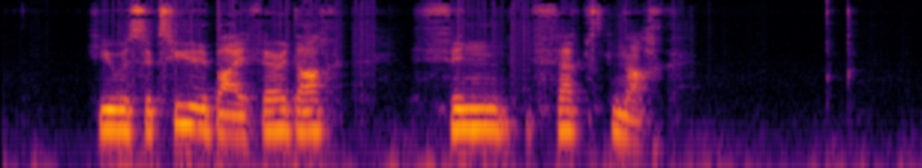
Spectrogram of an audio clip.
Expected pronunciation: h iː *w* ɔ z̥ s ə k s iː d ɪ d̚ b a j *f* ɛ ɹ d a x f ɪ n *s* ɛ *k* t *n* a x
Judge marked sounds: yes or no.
yes, yes, no, yes, yes

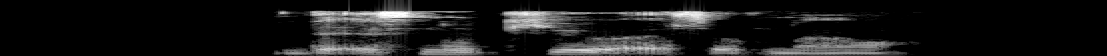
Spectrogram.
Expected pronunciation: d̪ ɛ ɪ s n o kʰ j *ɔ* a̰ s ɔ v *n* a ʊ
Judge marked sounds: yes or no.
no, yes

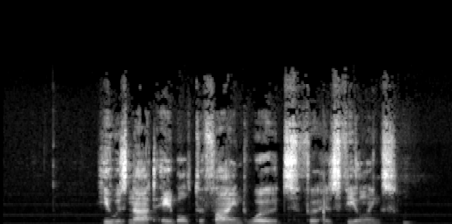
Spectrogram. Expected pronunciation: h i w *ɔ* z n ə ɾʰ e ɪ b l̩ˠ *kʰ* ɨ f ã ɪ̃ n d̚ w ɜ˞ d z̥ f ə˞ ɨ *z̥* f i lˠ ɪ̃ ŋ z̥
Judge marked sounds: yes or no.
no, no, yes

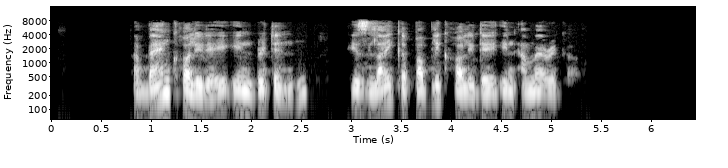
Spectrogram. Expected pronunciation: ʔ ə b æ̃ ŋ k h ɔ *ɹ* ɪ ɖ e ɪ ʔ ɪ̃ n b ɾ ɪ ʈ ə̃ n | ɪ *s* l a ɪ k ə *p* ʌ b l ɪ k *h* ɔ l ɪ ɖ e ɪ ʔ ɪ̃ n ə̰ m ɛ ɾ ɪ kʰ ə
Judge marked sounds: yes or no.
no, no, yes, yes

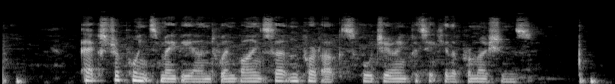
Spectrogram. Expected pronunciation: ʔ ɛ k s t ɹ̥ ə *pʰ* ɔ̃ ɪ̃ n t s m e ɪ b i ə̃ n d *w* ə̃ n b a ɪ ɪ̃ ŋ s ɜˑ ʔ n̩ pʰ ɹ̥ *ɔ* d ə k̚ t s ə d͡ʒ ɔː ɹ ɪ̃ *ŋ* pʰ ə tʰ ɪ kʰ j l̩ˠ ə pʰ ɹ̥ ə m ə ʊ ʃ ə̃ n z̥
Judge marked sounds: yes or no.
yes, yes, no, yes

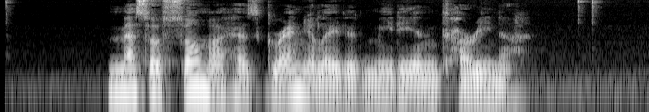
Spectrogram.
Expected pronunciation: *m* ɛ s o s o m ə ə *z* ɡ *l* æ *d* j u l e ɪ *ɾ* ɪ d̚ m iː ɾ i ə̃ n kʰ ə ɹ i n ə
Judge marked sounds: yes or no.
yes, yes, no, no, yes

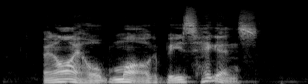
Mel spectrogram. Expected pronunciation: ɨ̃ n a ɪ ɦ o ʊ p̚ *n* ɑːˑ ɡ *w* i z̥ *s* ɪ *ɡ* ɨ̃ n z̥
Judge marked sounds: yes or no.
no, no, no, yes

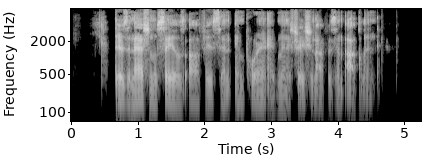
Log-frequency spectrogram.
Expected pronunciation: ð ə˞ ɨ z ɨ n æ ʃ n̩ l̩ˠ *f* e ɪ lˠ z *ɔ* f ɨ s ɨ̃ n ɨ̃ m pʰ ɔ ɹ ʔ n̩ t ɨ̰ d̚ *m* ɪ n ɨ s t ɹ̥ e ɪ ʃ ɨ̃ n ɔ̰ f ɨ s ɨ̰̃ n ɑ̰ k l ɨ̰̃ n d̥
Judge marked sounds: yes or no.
no, yes, yes

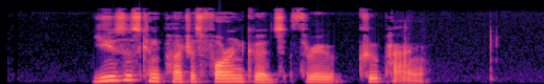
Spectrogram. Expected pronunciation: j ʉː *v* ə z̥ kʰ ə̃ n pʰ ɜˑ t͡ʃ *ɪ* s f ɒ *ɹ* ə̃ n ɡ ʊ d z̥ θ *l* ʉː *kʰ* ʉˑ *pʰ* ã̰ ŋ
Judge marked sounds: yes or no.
no, yes, yes, no, yes, yes

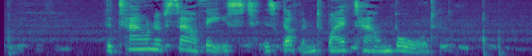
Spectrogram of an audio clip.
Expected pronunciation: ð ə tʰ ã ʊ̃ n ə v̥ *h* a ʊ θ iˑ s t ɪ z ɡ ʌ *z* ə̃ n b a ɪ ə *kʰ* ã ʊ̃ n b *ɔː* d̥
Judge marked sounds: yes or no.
no, no, no, yes

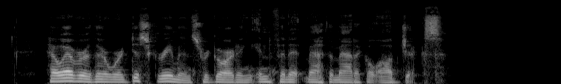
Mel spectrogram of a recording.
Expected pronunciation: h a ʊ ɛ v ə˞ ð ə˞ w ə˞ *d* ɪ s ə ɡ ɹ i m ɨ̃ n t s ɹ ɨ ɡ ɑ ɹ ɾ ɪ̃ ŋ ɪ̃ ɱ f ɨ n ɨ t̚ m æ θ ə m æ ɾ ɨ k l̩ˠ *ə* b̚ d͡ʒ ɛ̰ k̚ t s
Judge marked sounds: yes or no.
yes, no

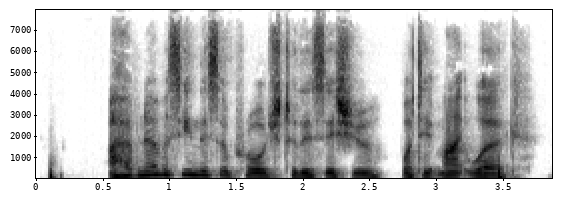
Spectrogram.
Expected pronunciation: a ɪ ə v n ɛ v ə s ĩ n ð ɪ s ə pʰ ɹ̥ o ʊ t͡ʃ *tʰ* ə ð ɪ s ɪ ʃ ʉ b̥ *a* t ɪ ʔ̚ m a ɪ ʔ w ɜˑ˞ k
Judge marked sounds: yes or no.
yes, no

